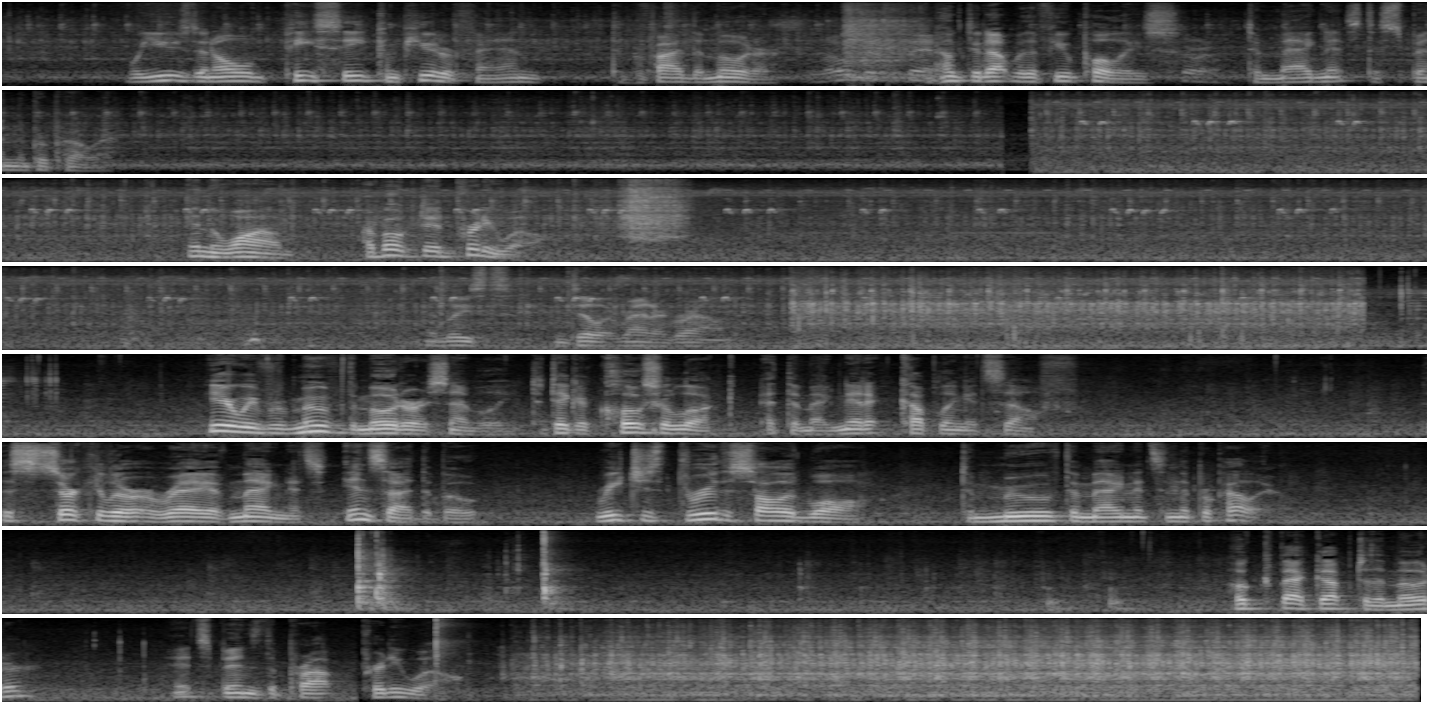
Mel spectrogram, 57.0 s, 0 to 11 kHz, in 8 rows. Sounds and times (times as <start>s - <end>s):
Speech: 0.7s - 7.8s, 15.2s - 17.0s, 23.5s - 25.1s, 29.6s - 33.9s, 35.6s - 42.1s, 48.9s - 50.1s, 50.7s - 52.2s.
